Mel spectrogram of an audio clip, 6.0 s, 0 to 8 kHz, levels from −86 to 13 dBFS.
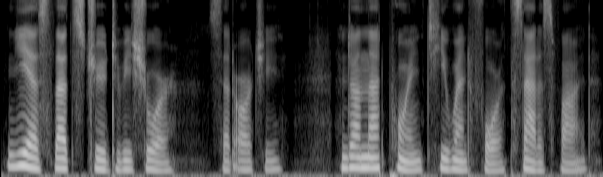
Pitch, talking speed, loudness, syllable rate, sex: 150 Hz, 160 wpm, -19 LUFS, 3.8 syllables/s, female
